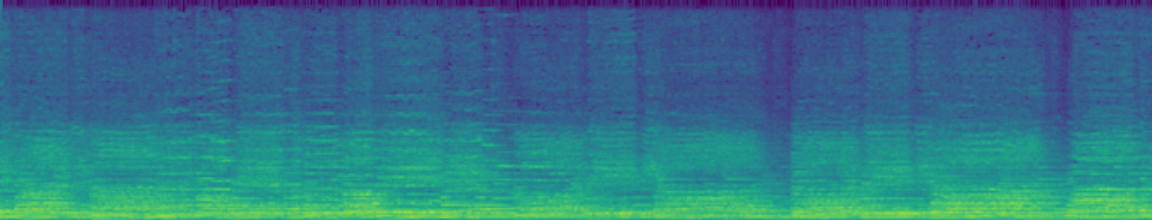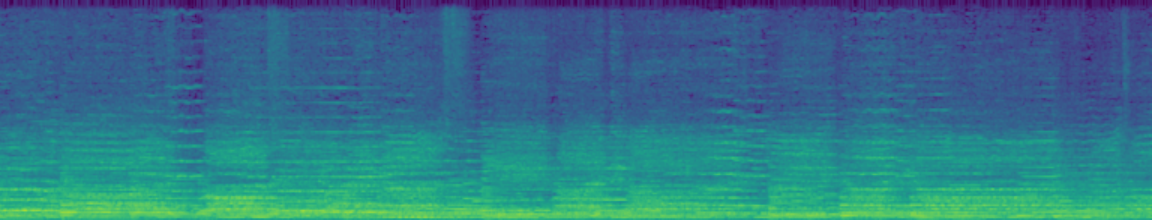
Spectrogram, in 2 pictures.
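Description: A mixed choir of men's and women's voices singing in sustained chords, with no break.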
